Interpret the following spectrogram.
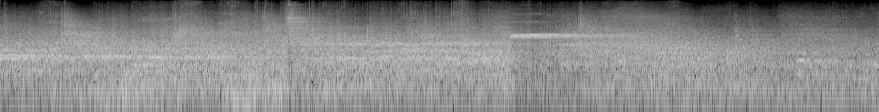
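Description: Ice hockey play in an arena: skates, sticks and puck knocking over steady background noise. About six and a half seconds in, a referee's whistle blows one steady note for about a second, stopping play.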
